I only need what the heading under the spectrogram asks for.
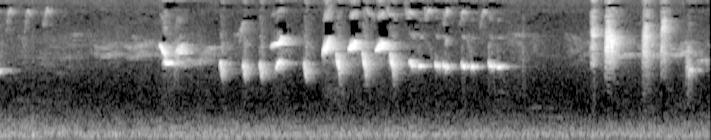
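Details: Greater green leafbird song: after a quiet start, a rapid run of rich, slurred whistles and chirps, about three or four per second, falling to a string of even notes, then a burst of sharp, high chips. Low background hum.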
